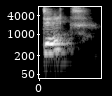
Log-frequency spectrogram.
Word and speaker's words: debt: an M sound okay the B is silent okay so debt debt okay and here um that's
